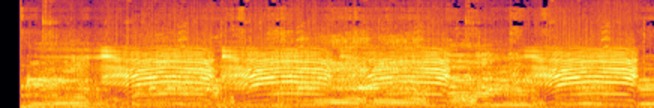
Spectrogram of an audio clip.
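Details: Cattle on a pasture in Paraguay moo in long, loud, rising-and-falling bellows, several voices overlapping.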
